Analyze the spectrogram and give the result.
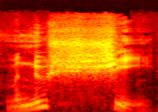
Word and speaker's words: Minutiae: I have been playing with this new app called Minushi, which is the plural of minutia. And that is spelled Minutiae, Minushi.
